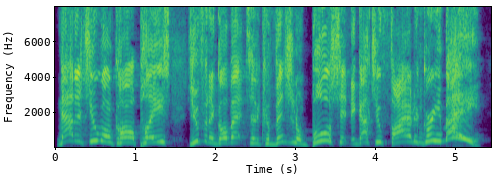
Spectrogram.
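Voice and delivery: ordinary talk

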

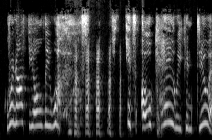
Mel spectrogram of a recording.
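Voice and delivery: high, laughing through the words; giggling relief from a ten-year-old; relieved laughing son. Retold or imitated. Son laughing with relief to his mother, high giggly voice. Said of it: "my son said".

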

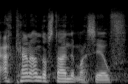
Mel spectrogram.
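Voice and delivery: usual speaking voice

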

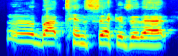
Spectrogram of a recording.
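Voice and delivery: ordinary talk

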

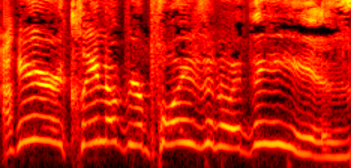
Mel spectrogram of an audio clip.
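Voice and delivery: high, slow mock-generous offer; mock helpfulness. Imagining him throwing paper towels to victims, mock helpfulness. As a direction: hand out useless help in a hammed-up high voice.

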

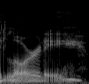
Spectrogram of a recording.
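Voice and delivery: lordy breathed out as a whisper; a sigh of a whisper, meant for nobody; whispered to herself. A narrator's reading. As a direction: let the second lordy fade into a private whisper. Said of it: "saying to herself".

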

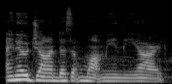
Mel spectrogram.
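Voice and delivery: plain reading voice

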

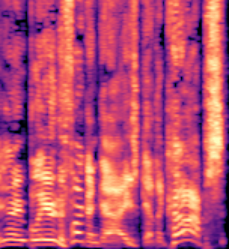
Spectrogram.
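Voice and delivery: a hammed-up Boston accent shout. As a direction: yell it like a Boston tough guy. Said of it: "fade out on the Boston accent".

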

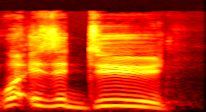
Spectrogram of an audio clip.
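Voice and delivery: mocking her repeated question. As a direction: parrot her nagging question with scorn. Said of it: "she kept on repeating".

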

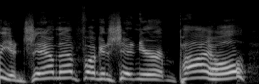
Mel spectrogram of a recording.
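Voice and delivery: normal talking voice

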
